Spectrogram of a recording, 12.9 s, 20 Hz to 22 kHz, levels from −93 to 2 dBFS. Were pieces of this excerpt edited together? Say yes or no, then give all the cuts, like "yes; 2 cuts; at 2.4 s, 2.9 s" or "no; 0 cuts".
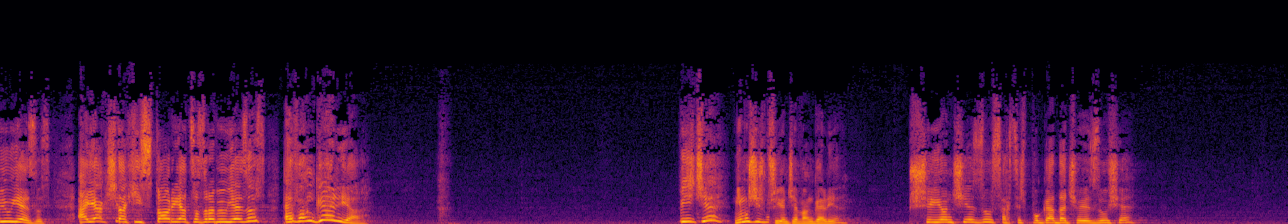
yes; 5 cuts; at 1.2 s, 2.8 s, 7.3 s, 7.7 s, 8.7 s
